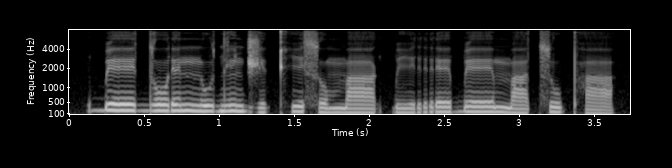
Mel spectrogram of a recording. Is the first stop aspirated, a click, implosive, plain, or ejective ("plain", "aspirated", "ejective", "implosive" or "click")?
implosive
